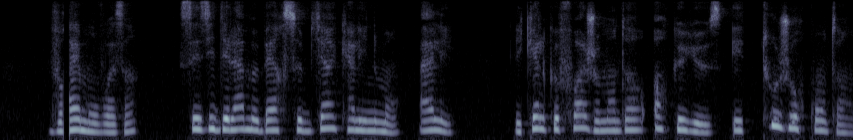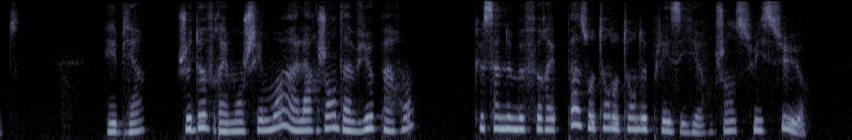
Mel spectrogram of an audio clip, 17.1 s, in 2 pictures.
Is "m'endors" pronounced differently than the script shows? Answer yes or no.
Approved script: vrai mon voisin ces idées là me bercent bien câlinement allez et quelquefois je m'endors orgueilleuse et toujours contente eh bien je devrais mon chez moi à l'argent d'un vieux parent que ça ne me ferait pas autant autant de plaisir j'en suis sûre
no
